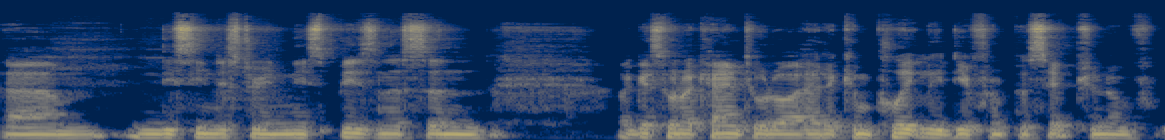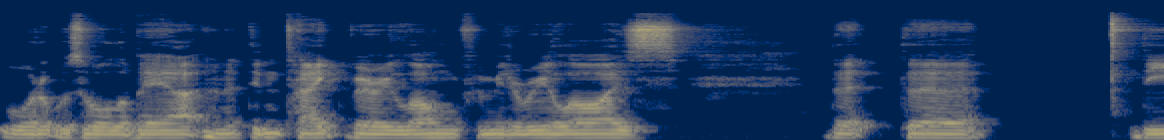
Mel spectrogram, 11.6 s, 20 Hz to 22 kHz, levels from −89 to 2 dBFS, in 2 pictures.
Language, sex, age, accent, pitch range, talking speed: English, male, 20-39, Australian, 95-105 Hz, 205 wpm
